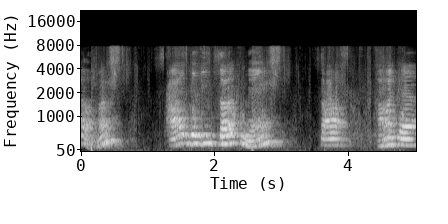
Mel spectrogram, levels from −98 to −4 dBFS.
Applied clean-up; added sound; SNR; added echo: neural separator model SepFormer DNS4.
